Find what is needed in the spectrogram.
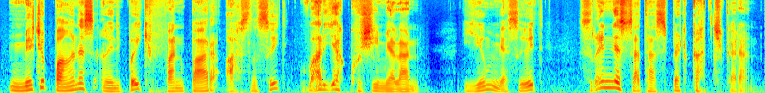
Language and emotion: Kashmiri, happy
